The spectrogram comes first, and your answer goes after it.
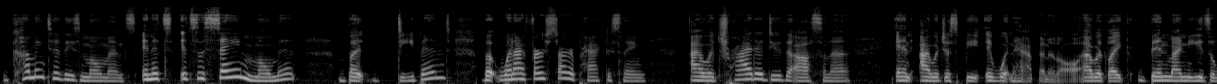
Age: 20-39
